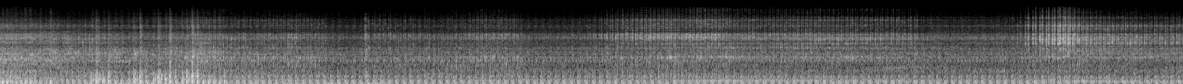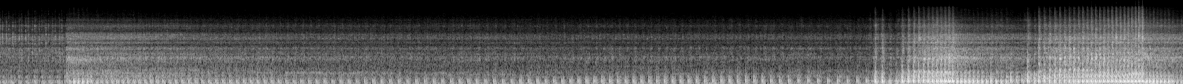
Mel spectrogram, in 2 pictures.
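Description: A small engine putters steadily close by.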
